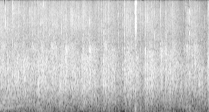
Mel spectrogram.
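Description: An audience applauds Arthur Keller at a conference opening, a steady wash of many hands clapping at low volume with a few sharper claps standing out.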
